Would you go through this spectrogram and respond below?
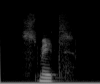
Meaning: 1. a smith, who forges metal 2. the tree frog species Boana faber, whose call resounds like a smith's hammer coming down
- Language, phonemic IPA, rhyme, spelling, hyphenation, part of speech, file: Dutch, /smɪt/, -ɪt, smid, smid, noun, Nl-smid.ogg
